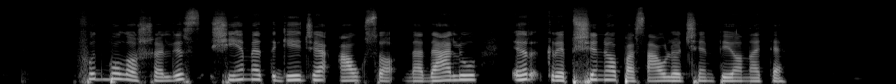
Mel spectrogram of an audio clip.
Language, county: Lithuanian, Klaipėda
